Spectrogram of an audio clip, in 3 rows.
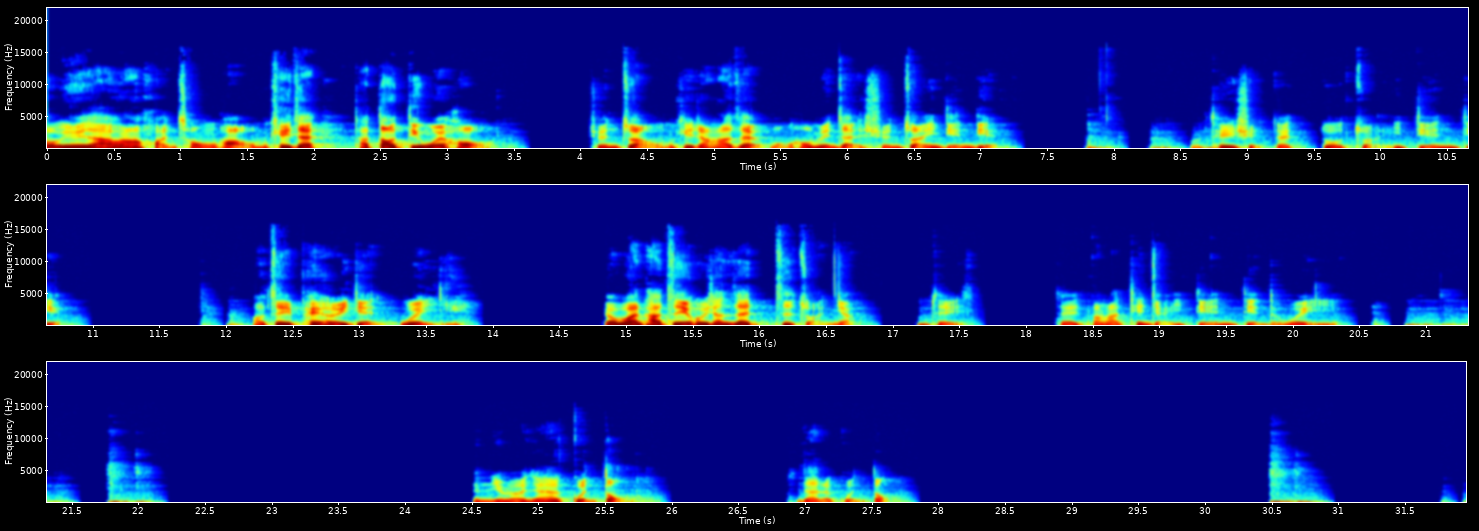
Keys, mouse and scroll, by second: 6.4-6.8 scroll up 4, 7.3 click, 8.7 r, 13.6 click, 15.7-19.7 drag, 21.4 click, 21.9 space, 25.6-26.4 scroll down 5, 30.5 space.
